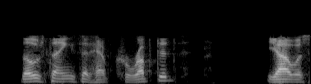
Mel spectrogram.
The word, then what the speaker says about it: Yahweh: to corrupt that message that yahweh's name is pronounced yahweh and it is essential then he will strike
